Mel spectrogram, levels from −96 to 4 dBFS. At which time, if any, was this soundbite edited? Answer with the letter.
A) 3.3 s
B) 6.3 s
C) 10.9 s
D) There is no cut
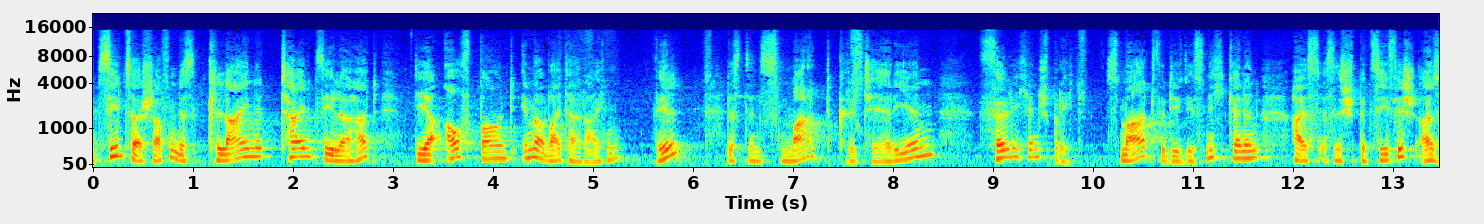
B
